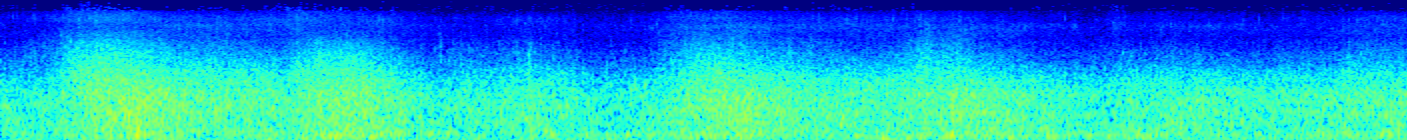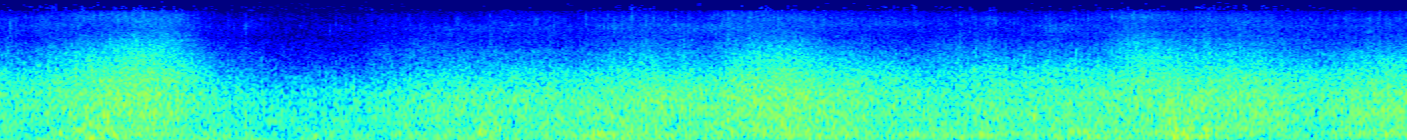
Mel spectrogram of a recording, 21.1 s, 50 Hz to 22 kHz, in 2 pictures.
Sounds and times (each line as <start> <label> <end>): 0.0 Calm sea 21.1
